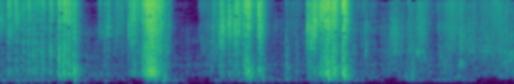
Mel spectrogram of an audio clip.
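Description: Rustling and scraping as a soft nylon rifle bag and rifle are handled, in four short bursts, the loudest about two seconds in.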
